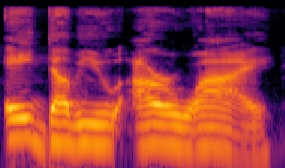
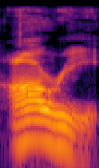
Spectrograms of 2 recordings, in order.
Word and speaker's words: awry: When I read the word spelled A-W-R-Y, I pronounce it Ari in my head. Instead of awry?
